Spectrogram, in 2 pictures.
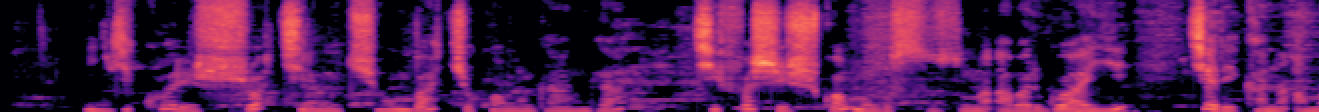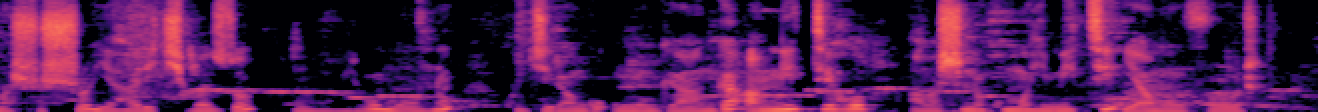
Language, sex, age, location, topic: Kinyarwanda, female, 18-24, Huye, health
